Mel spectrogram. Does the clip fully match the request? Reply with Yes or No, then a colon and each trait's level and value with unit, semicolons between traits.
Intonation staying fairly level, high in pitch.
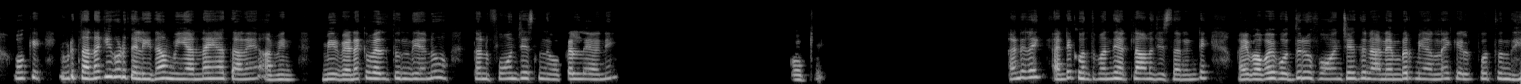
Yes: narrow, 2.0 semitones; very high, 260 Hz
